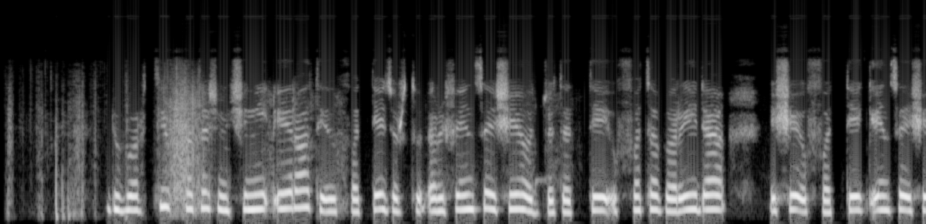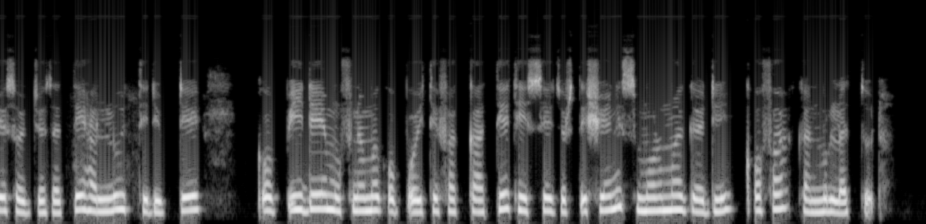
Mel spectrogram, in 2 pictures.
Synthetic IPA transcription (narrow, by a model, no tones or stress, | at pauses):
d̪ʊbɐɾt̪iːʊfːɐt̪ɐʃɪnʃɪniːᶑe̞ːɾaːt̪eːʊfːɐt̪ːe̞ːd͡ʒɪɾt̪ʊᶑɐɾɪfeːnsɐɪʃeːhɔd͡ʒːɛt̪ɐt̪ːeːʔʊfːɐt̪ɐbɐɾeːd̪aːʔɪʃe̞ːʊfːɐt̪ːe̞ːkʼe̞ːnsɐɪʃeːshɔd͡ʒːɛt̪ɐt̪ːe̞ːɦɐlːuːɪt̪ːɪd̪ɪbd̪̥e̞ː | kʼɔpʼːiːd̪e̞ːmʊfnɐmɐkʼɔpʼːɔːjt̪efɐkːaːt̪ːe̞ːt̪e̞ːsːeːd͡ʒɪɾt̪ɪɪʃe̞ːnɪsmɔɾmɐɡɐd̪iːkʼɔfɐkɐnmʊlːɐt̪ːʊᶑɐ̥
